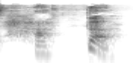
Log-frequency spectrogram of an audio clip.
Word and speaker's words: Hatha: So it's a Sanskrit word, and the word, when you translate it into the English language, has this dot under the T. And when you have a dot under a letter, it means put your tongue to the roof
